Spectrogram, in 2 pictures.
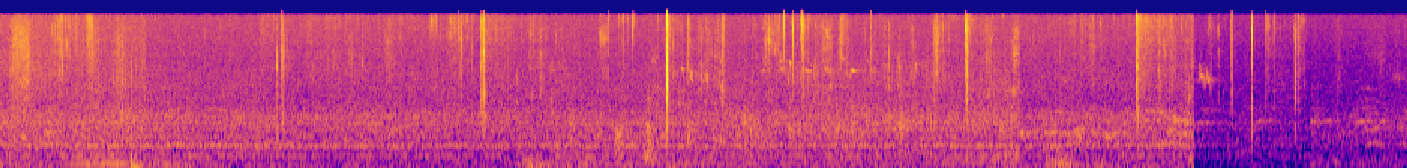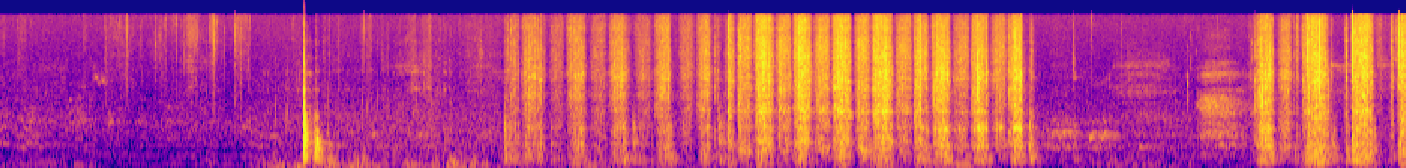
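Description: Bees buzzing steadily in flowering cherry blossom. After a pause there is one sharp knock, then food is grated in quick rasping strokes on a metal box grater, in two runs of several seconds.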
